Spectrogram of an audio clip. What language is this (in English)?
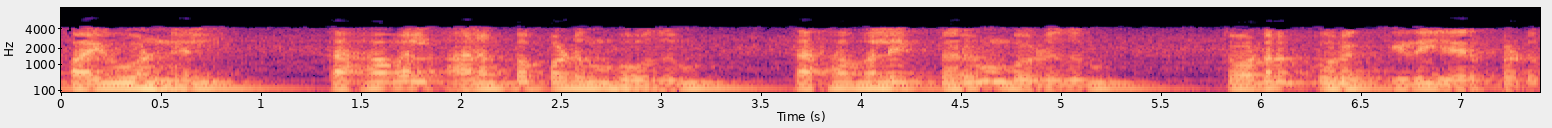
Tamil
